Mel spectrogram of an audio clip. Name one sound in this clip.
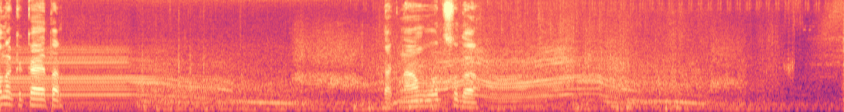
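A car engine hums and revs while driving.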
